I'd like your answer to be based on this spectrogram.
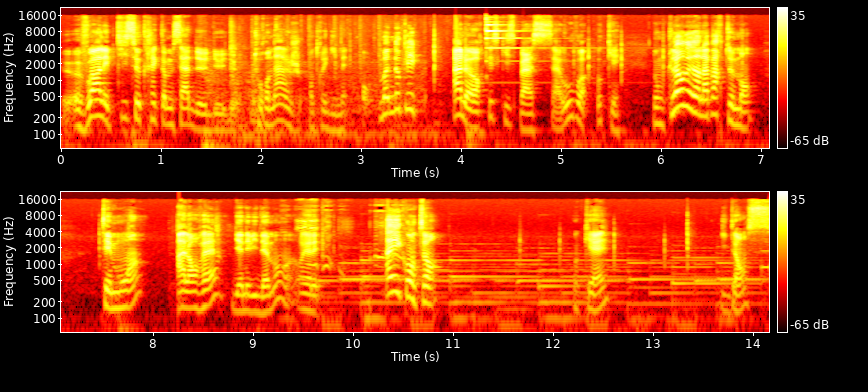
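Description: A man giving excitable let's play commentary, talking to his viewers as he plays, with sudden yelps. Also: normal speed, long pauses, over music. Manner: excitable, talks to viewers while playing; sudden yelps and jumps in pitch. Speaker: gaming YouTuber.

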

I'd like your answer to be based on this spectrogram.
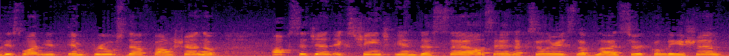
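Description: A woman in her thirties talks casually through a product review while wearing a face mask, her voice sitting a little low. She restarts words as she goes, and English is not her first language. Faint hiss sits behind her in a room at home. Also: darkish tone, lo-fi sound. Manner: chatty, hesitant, restarts words. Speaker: beauty vlogger. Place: home room by a bright window.

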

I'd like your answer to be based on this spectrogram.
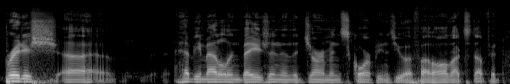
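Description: Gravelly low-voiced older male singer. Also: normal speed. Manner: relaxed, rambling, self-deprecating. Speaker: singer of the band. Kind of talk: casual interview answers.

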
